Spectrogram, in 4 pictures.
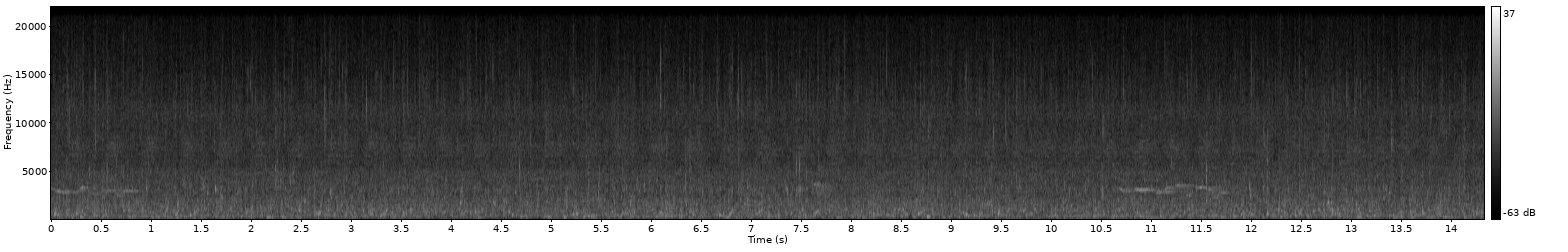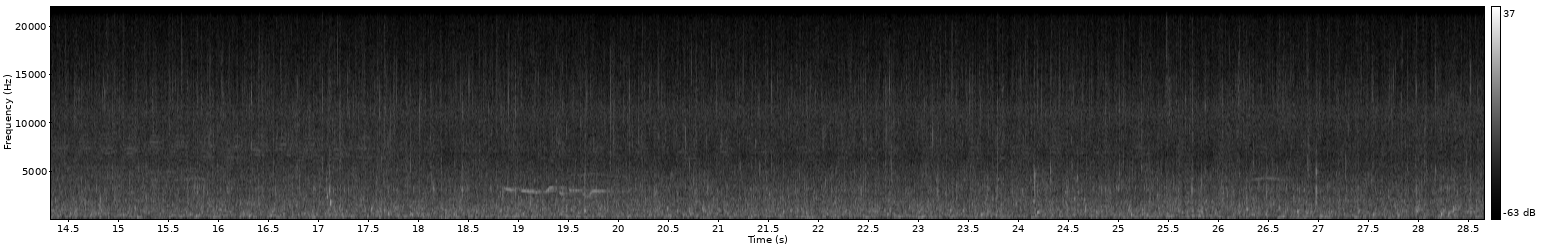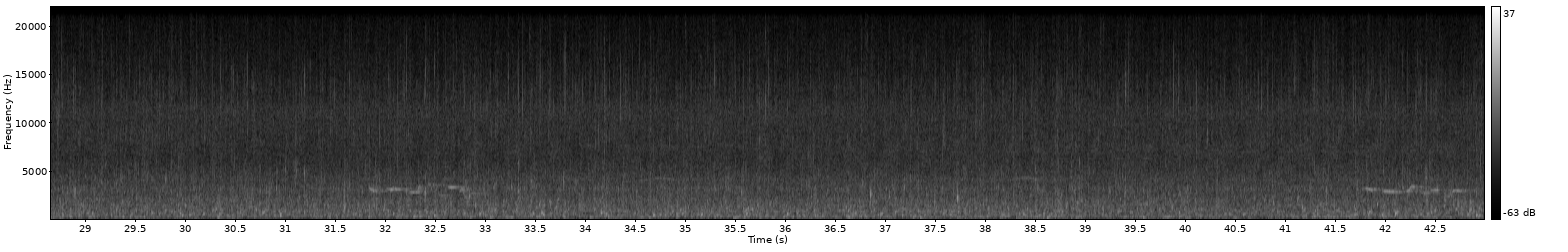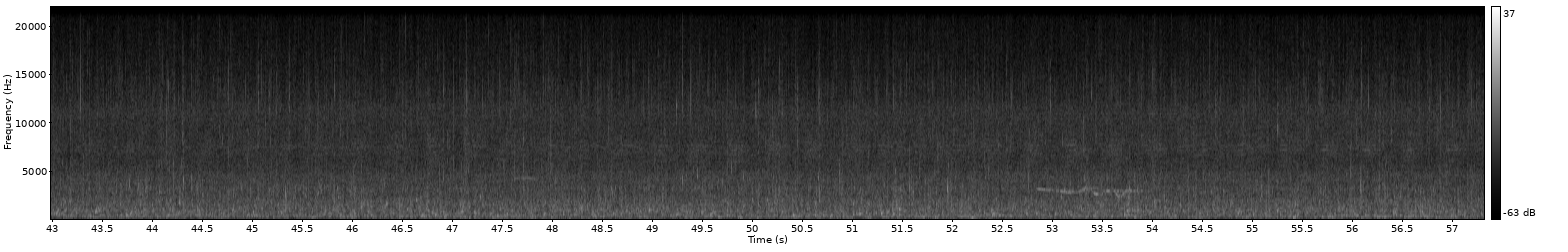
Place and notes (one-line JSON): {"title": "Hualong Ln., Yuchi Township - Upstream streams", "date": "2016-06-08 07:40:00", "description": "Upstream, streams sound, Birds called\nZoom H2n MS+XY +Spatial audio", "latitude": "23.93", "longitude": "120.88", "altitude": "702", "timezone": "Asia/Taipei"}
